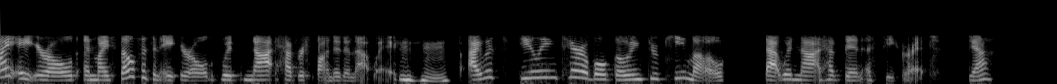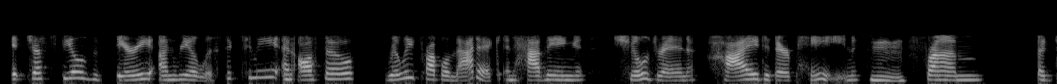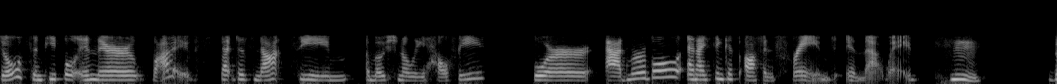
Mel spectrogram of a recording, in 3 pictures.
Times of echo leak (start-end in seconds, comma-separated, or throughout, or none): none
